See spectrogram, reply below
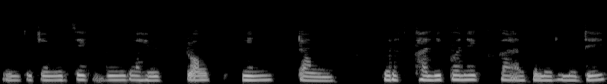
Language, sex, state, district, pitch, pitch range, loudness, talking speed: Marathi, female, Karnataka, Belgaum, 200 Hz, 195-205 Hz, -28 LUFS, 120 wpm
